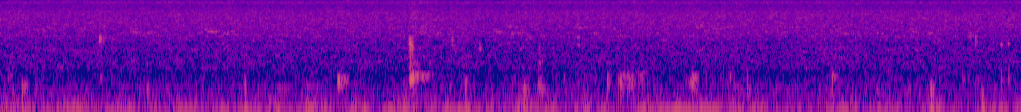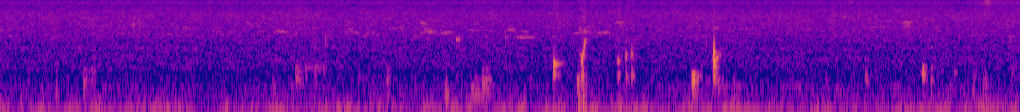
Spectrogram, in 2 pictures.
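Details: Adult resting on a full stomach after overeating following a gummy: faint gurgles and soft squeaks over a low rumble, scattered irregularly, bowel sounds (borborygmi) of active digestion.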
